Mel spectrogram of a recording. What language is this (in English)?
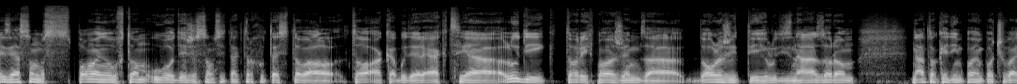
Slovak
